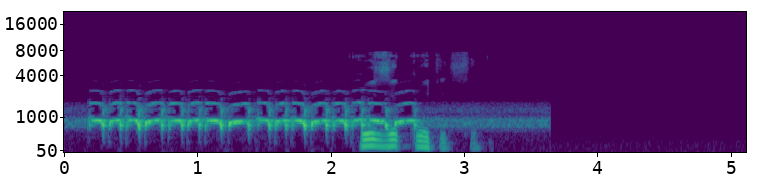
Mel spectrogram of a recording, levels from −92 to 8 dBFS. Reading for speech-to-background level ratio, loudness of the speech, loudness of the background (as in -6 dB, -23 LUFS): -3.0 dB, -30.0 LUFS, -27.0 LUFS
